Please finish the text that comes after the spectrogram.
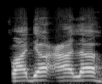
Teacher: ہا الٹا پیش ہو، فاجعلہ. یہاں جو ہا ہے اس کو ہم ایک الف تک کھینچ کر پڑھیں گے کیونکہ کھڑی حرکات کو ایک الف تک کھینچ کر پڑھتے ہیں، باقی حروف کے اوپر حرکت ہے ان میں سے کسی بھی حرف کو ہم کھینچ کر نہیں پڑھیں گے.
